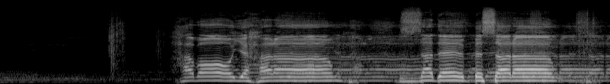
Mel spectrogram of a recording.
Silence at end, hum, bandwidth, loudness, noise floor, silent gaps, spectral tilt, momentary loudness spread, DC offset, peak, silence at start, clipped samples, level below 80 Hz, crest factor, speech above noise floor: 0 s; none; 15.5 kHz; -23 LUFS; -59 dBFS; none; -4 dB/octave; 15 LU; under 0.1%; -8 dBFS; 1.1 s; under 0.1%; -68 dBFS; 18 dB; 35 dB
